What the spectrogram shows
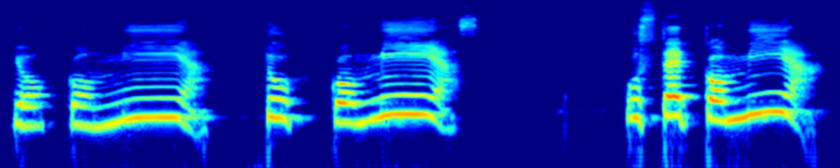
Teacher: you see the I is long and strong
